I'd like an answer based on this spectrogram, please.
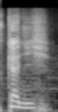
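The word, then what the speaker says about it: カニ: à Luffy sont plutôt au crabe qui en japonais se prononce Cany mais en inversant les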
